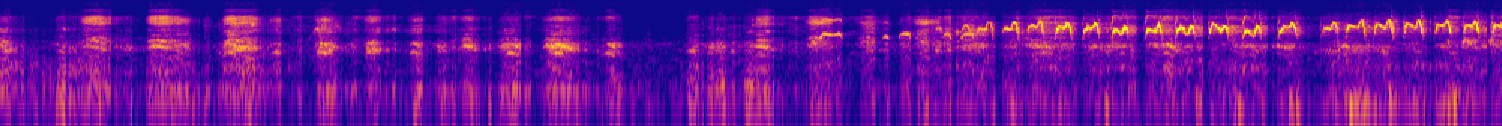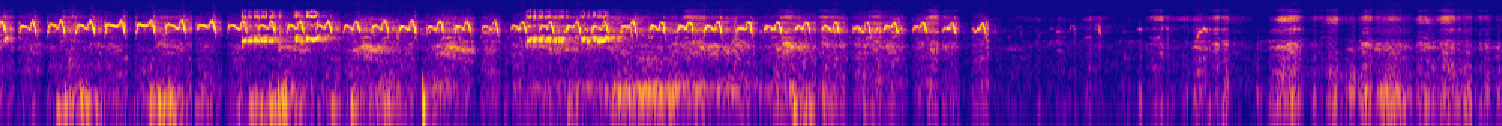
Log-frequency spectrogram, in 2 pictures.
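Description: Birds calling outdoors: scattered short calls, then from about six seconds in a long, rapid, high-pitched trill that runs for about ten seconds and stops abruptly.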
